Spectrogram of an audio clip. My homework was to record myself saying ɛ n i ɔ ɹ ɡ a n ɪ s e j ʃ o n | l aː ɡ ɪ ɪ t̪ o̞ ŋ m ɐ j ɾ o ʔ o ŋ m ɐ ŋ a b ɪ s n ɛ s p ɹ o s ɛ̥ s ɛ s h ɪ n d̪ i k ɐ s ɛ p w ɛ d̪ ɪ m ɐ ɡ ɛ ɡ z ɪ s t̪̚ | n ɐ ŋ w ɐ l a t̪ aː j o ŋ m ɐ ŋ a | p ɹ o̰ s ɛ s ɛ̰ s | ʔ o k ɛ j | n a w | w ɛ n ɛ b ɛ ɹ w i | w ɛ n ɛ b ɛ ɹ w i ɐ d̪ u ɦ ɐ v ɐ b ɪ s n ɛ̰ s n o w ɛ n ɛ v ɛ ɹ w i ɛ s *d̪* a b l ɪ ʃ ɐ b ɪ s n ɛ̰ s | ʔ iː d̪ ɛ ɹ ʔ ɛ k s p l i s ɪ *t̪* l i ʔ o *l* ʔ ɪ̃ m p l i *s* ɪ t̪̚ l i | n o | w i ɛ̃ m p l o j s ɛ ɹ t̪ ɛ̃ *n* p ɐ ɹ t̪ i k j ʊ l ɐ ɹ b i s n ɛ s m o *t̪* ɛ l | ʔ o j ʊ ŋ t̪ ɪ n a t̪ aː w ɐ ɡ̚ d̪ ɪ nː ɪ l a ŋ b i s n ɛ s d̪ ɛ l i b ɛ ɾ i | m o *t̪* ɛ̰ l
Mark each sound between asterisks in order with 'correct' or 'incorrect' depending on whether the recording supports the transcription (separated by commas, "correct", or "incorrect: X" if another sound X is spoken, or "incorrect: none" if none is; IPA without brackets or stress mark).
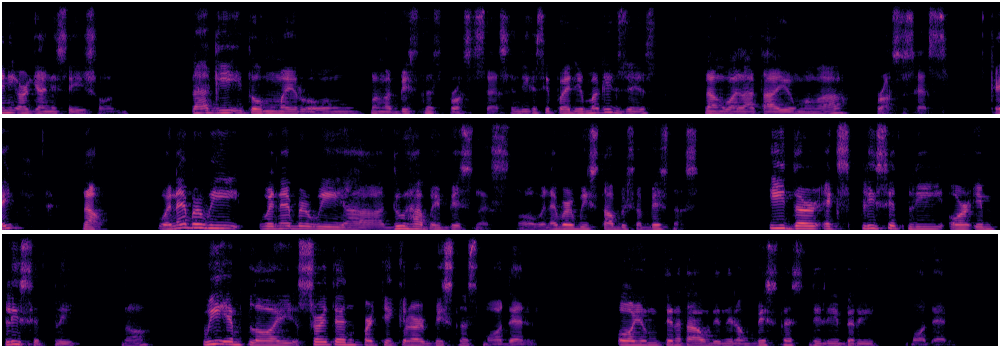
incorrect: t̪, correct, incorrect: ɹ, correct, correct, incorrect: d̪, incorrect: d̪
